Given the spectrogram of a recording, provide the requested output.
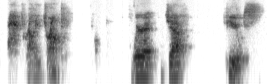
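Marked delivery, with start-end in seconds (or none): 0.2-1.3 mock under-breath mutter, faster. Retelling what another person said once everyone went quiet, muttered under breath. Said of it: "say under his breath".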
